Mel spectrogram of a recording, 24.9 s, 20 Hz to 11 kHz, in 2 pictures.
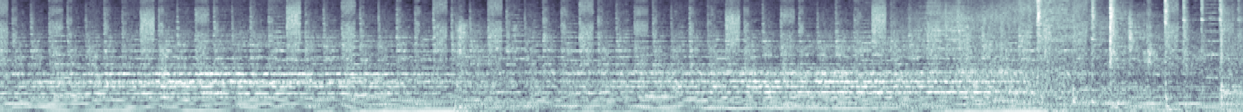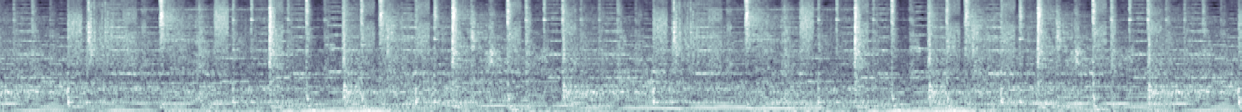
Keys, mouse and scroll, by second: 0.2 a, 0.3 a, 1.0 shift+e, 1.5 Tab, 2.4 Tab, 2.7 a, 2.8 a, 3.3 ctrl+n, 3.5 Tab, 5.7 z, 6.1 z, 7.5 Tab, 9.3 g, 9.9 Tab, 10.2 z, 10.8 z, 11.4 Tab, 13.1 g, 13.8 Tab, 14.2 a, 14.5 Tab, 14.7 Tab, 15.8-16.5 middle drag, 17.1 t, 18.2 t, 18.8 Tab, 21.1 ctrl+Tab.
